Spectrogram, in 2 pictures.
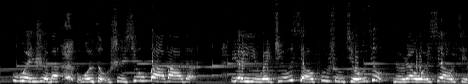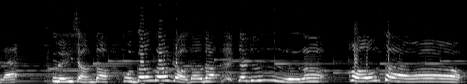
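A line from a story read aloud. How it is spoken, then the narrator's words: Crying. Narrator (Chinese): 他哭着说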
